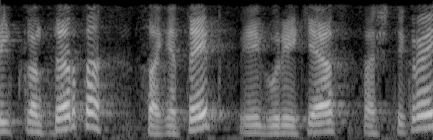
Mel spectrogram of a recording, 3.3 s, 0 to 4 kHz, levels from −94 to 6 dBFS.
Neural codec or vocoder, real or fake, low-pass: none; real; 3.6 kHz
